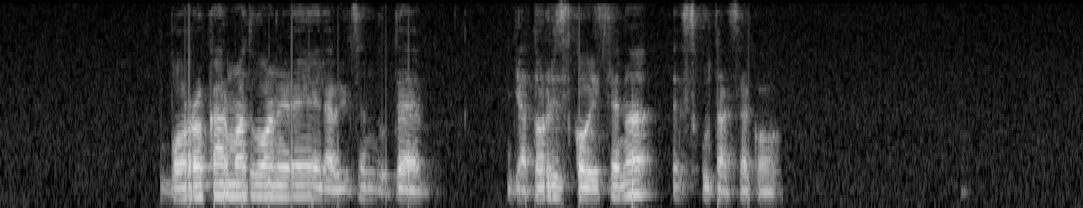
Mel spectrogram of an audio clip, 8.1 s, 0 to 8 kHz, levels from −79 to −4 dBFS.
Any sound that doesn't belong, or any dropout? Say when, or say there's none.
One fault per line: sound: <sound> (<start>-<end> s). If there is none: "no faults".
no faults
